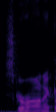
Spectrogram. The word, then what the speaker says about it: Skowronek: And when uh, I can't even say his name, Skronik Skowronek. Skowronek, there you go.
